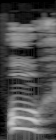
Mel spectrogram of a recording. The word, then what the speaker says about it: Uhr: Uhr means clock, and the H in this case is silent. Uhr.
